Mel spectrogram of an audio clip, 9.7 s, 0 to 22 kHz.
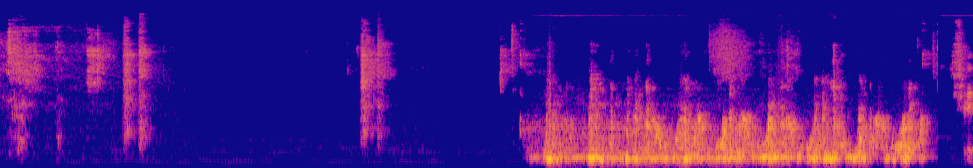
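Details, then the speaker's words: Fetal heartbeat on Doppler during a fetal echocardiogram at 25 weeks of pregnancy: a few faint clicks, then rapid regular whooshing pulses at 148 beats per minute, a normal fetal heart rate. "tere o te ngakau kei te 148 (pao ia meneti). Koinei te tatūkē mo te ngakau."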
